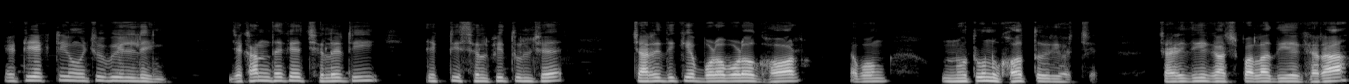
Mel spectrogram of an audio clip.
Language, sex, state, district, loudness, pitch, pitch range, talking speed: Bengali, male, West Bengal, Jhargram, -20 LUFS, 155 Hz, 145-170 Hz, 110 wpm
